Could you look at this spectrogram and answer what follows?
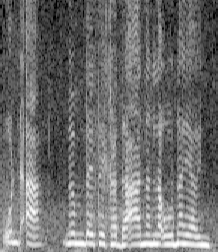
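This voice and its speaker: A woman's voice: high voice, level tone, normal speed, fairly bright tone, slight background noise. A woman playing a chatty, teasing character in an Ilocano comedy radio drama, with an Ilocano accent and frequent interjections.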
